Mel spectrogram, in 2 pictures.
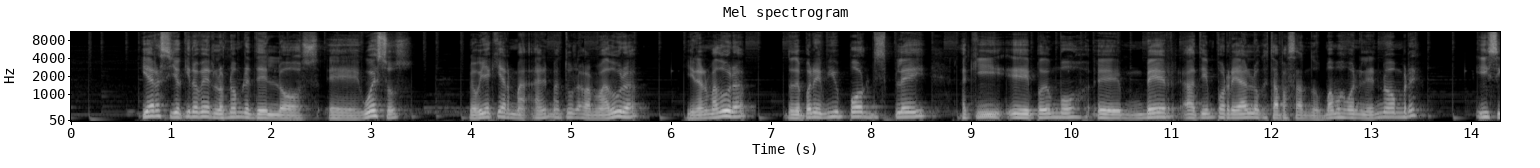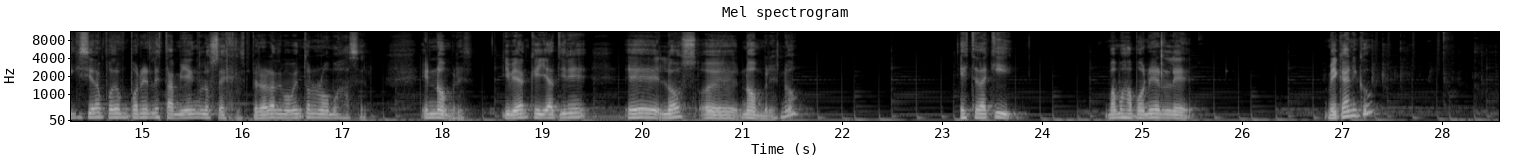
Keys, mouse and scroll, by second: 4.3 click, 12.9 click, 14.8 click, 16.8 l, 17.0 click, 18.5-19.0 scroll up 3, 22.7-23.5 scroll down 4, 23.5 right click, 24.6 click, 25.8 click, 28.3 BackSpace.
